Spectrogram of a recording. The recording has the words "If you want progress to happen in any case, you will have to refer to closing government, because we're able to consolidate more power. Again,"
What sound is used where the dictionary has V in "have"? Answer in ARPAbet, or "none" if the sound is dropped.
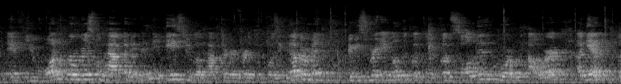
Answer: F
